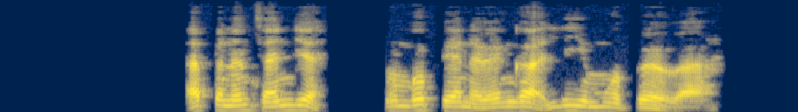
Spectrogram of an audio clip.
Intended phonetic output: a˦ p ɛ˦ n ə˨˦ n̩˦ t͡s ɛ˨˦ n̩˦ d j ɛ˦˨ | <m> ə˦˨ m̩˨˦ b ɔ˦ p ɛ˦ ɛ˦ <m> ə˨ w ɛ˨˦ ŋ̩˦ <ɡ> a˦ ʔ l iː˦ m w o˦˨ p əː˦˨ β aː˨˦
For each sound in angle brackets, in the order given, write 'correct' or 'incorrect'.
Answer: correct, incorrect: n, correct

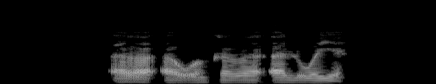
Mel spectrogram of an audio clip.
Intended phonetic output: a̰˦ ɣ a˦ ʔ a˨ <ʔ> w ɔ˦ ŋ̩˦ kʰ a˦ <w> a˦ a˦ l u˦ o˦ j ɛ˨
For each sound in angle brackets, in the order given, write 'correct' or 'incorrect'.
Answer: incorrect: none, incorrect: ɣ

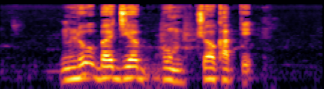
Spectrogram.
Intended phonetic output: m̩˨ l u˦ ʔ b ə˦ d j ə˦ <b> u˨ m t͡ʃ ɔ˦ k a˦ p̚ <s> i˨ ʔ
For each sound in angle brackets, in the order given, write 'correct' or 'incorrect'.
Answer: correct, incorrect: t

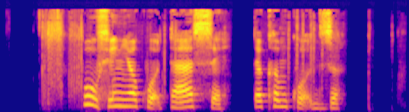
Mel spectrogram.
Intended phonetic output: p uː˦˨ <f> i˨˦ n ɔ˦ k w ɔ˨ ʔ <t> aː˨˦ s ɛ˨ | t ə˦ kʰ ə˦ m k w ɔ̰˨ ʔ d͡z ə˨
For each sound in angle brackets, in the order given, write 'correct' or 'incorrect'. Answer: correct, correct

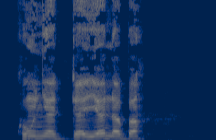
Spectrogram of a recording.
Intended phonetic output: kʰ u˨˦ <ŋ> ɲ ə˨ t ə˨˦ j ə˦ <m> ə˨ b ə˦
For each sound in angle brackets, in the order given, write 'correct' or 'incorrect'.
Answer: correct, incorrect: n

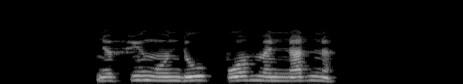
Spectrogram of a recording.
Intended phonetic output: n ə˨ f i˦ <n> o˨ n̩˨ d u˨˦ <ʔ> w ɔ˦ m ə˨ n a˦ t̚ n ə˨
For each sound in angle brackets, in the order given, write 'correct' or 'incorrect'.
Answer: incorrect: ŋ, incorrect: p

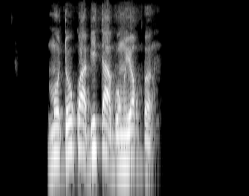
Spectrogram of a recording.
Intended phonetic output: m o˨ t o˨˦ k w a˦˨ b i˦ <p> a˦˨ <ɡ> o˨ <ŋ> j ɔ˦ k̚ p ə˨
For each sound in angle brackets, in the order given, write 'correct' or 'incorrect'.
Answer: incorrect: t, correct, correct

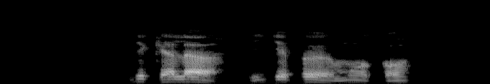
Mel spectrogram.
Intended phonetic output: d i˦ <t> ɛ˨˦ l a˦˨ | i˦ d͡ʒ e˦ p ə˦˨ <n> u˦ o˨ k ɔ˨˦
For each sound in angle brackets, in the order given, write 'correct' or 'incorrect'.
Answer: incorrect: k, incorrect: m

